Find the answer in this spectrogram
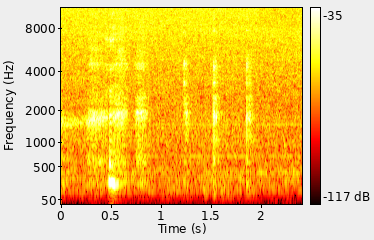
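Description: Near silence with a brief soft voice sound about half a second in, then three faint, sharp clicks in the second half.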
